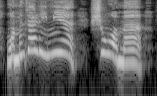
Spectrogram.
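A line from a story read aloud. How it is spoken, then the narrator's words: Calling out together. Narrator (Chinese): 弗洛格和小熊一起叫了，说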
